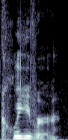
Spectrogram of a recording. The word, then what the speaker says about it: Cleaver: Pronounced Cleaver like the implement cleaver.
